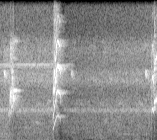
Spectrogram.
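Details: Loud, sharp calling from a male Javan myna: a brief harsh note, then a strong upward-sweeping whistle around one second, a quiet gap, and another harsh burst at the end over a steady hum.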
